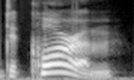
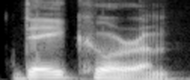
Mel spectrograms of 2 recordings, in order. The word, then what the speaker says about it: decorum: Then we have decorum pronounced decor. Deorum with clear emphasis on that second syllable core.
